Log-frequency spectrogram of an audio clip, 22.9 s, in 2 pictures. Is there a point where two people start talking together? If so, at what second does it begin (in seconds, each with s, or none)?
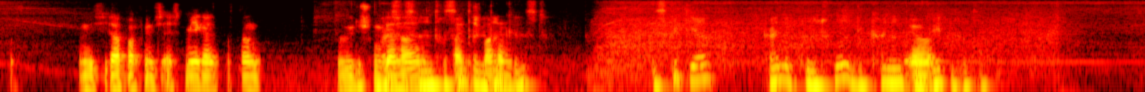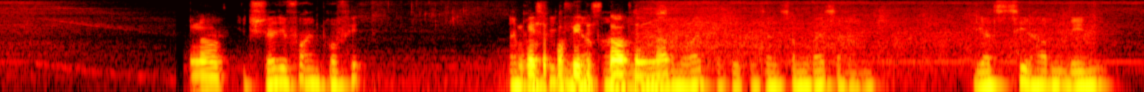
3.8 s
